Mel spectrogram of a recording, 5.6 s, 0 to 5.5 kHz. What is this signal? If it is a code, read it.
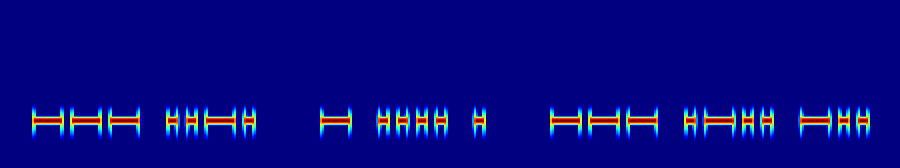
Morse code, heard as a keyed tone, about 20 wpm, 600 Hz. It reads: OF THE OLD
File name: the old man and the sea / the old man and the sea part 1 20wpm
